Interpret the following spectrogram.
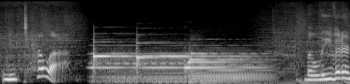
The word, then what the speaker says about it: Nutella: While some stress the "nut" part of the word, the correct pronunciation is 'new-TELL-uh'.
